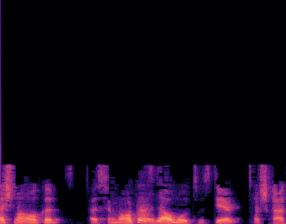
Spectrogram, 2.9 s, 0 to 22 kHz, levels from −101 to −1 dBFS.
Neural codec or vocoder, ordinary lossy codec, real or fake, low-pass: codec, 16 kHz, 0.5 kbps, X-Codec, HuBERT features, trained on balanced general audio; MP3, 24 kbps; fake; 7.2 kHz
